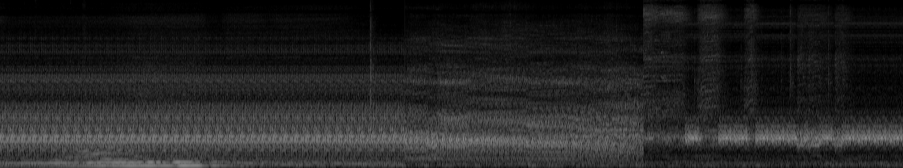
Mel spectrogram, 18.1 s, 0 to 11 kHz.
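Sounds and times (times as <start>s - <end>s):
electric motor and gears whine: 0.0s - 18.0s.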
